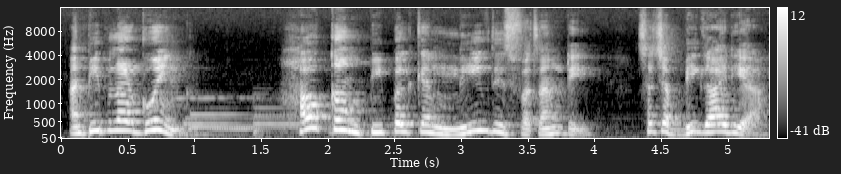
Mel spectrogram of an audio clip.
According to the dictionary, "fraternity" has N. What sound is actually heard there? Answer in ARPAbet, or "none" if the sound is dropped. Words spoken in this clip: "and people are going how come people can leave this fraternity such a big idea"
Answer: L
